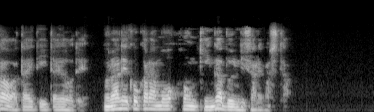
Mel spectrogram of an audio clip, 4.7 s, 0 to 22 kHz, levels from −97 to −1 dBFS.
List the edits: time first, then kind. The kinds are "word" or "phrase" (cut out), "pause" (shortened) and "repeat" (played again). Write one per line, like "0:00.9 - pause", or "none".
0:01.2 - pause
